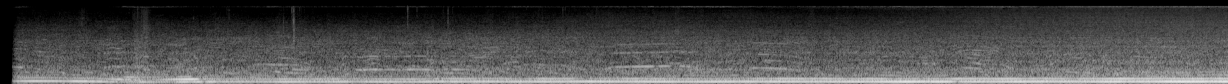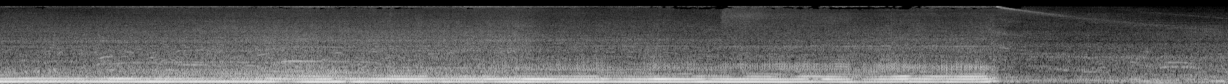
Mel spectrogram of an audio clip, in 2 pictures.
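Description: Dodge Ram pickup's Cummins straight-six diesel pulling a weight-transfer sled at full throttle: a loud, steady high-rev engine note that sags slightly in the first second under the load and then holds. The note falls away abruptly about 22 seconds in, as the pull ends.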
